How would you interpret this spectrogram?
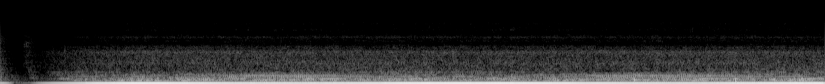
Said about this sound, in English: This is clearly some device that's at work in the crawl space below us.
